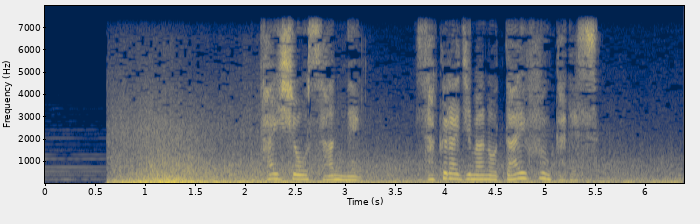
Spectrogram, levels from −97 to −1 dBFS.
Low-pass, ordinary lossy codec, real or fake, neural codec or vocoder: 7.2 kHz; none; real; none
